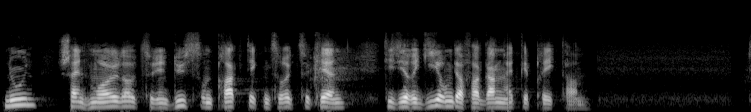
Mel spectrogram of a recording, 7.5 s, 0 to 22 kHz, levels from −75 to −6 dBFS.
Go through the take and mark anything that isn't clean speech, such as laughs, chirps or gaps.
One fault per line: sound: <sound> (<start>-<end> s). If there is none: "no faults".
no faults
